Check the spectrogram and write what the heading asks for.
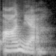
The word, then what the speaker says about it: Anya: So, Anya. Like Tanya with no T, Anya.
